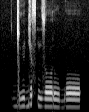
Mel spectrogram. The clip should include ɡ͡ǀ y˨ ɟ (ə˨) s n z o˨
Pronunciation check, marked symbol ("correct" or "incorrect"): incorrect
